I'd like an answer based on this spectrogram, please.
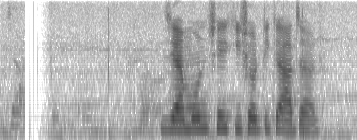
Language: Bangla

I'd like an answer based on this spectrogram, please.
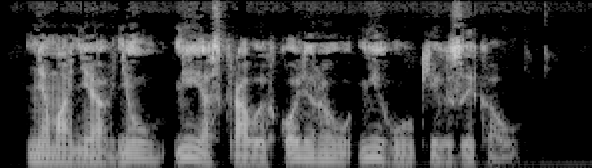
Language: Belarusian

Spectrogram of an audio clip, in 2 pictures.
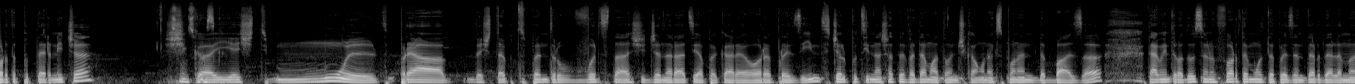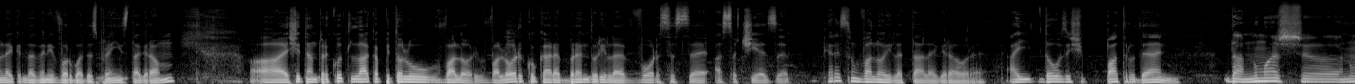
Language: Romanian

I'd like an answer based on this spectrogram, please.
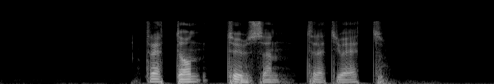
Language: Swedish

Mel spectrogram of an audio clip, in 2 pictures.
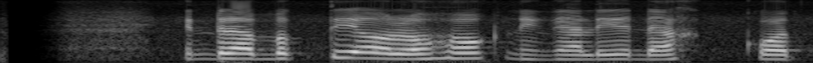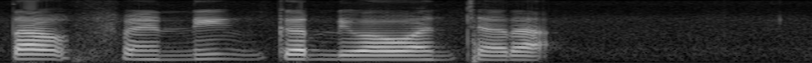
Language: Sundanese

